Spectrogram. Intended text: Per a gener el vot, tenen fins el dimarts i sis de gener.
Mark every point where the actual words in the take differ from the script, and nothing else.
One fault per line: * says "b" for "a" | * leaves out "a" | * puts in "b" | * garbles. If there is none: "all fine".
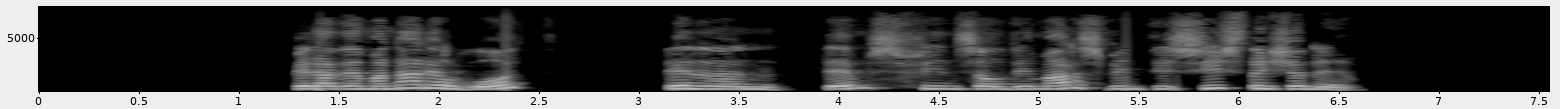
* says "demanar" for "gener"
* puts in "temps"
* puts in "vint"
